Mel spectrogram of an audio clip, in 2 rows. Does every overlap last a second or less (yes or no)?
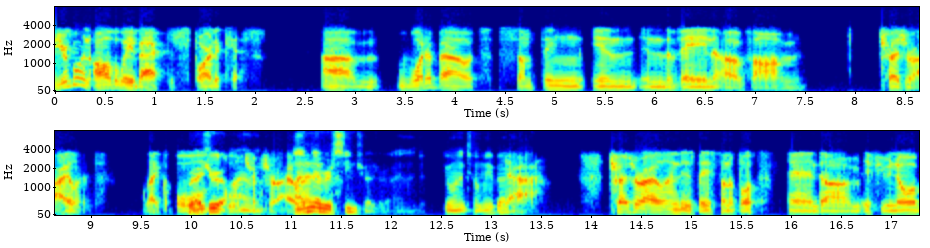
no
